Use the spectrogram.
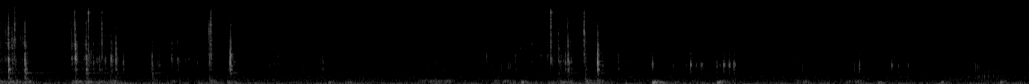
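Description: Fingertips tap the keys and spacebar area of a typewriter-style mechanical keyboard with round plastic keycaps and metal rims. Bursts of short, sharp clicks with bright high edges come in clusters, with quieter scattered taps and a low background hum between them.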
